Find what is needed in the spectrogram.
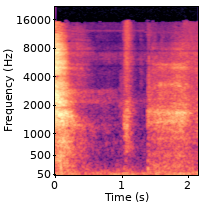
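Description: A quiet pause between spoken phrases: one short breath about a second in, over faint room tone.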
